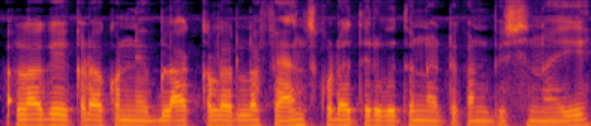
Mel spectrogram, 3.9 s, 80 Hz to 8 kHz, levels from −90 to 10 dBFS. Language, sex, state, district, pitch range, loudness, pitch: Telugu, male, Andhra Pradesh, Sri Satya Sai, 110-115 Hz, -17 LUFS, 115 Hz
